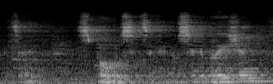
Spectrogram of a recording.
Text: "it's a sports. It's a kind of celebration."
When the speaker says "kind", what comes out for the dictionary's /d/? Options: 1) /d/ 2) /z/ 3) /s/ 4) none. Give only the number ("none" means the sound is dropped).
4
